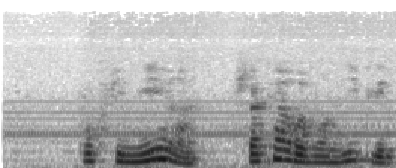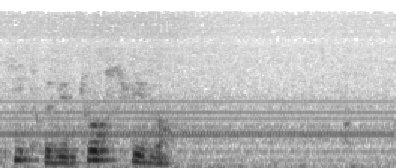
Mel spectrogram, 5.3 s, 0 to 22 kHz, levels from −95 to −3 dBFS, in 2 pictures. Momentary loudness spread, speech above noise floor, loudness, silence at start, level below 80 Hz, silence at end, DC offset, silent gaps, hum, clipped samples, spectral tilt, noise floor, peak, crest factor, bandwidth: 12 LU; 26 dB; -22 LUFS; 0.55 s; -52 dBFS; 0.25 s; under 0.1%; none; none; under 0.1%; -9 dB/octave; -47 dBFS; -6 dBFS; 18 dB; 16.5 kHz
